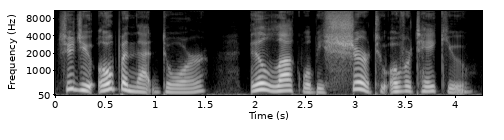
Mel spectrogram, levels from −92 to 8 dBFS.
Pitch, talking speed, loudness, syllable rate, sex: 185 Hz, 180 wpm, -18 LUFS, 4.7 syllables/s, female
